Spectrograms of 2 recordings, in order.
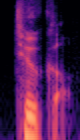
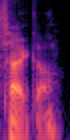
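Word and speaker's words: Tuchel: think is I think his last name is pronounced Tuco no it's Tao I I disagree we'll have to we'll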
